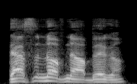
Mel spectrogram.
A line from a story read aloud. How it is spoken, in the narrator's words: Doc said, laughing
